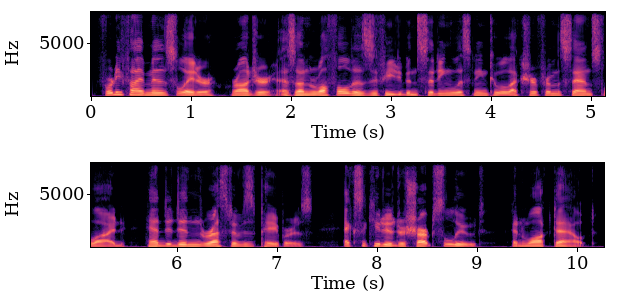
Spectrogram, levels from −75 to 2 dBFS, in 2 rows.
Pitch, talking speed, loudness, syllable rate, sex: 115 Hz, 205 wpm, -19 LUFS, 6.1 syllables/s, male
